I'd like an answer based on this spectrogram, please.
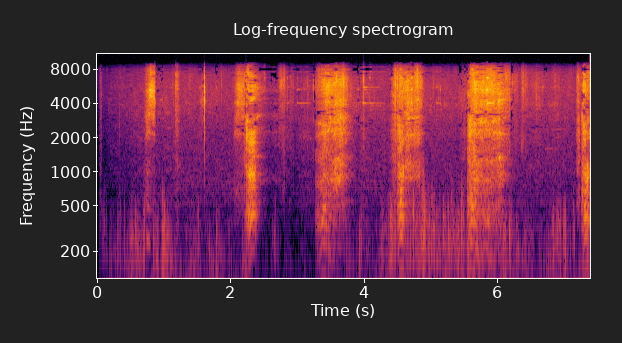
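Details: Curly Coated Retriever dog barking on command as a trick: short, sharp, broad barks at irregular intervals of roughly one to two seconds, with a low rumbling background and some faint noise between them.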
